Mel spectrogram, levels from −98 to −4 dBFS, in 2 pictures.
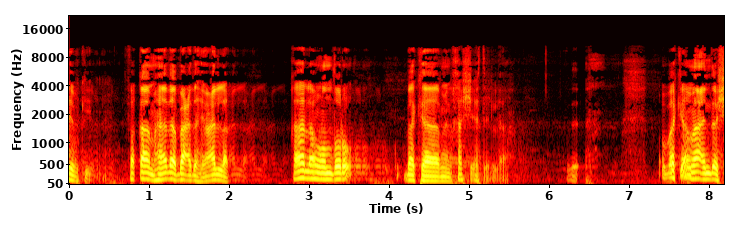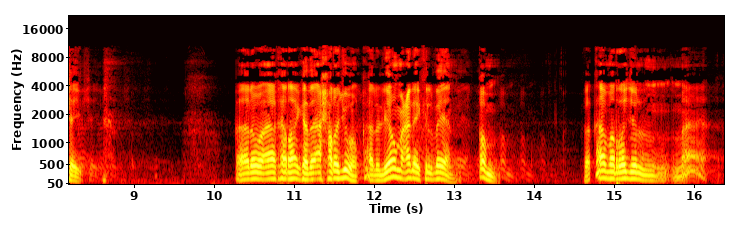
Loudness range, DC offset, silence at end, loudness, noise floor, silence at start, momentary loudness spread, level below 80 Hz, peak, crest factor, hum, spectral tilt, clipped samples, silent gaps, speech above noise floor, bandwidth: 7 LU; under 0.1%; 0.2 s; -24 LUFS; -66 dBFS; 0 s; 20 LU; -56 dBFS; -8 dBFS; 18 dB; none; -5.5 dB/octave; under 0.1%; none; 42 dB; 10.5 kHz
